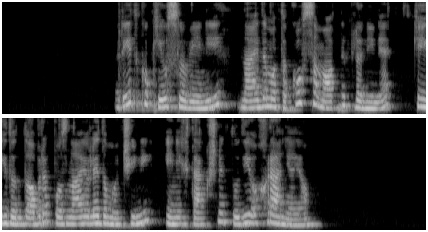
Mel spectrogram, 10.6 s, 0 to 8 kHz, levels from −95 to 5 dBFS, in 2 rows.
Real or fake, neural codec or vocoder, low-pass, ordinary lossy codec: real; none; none; none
